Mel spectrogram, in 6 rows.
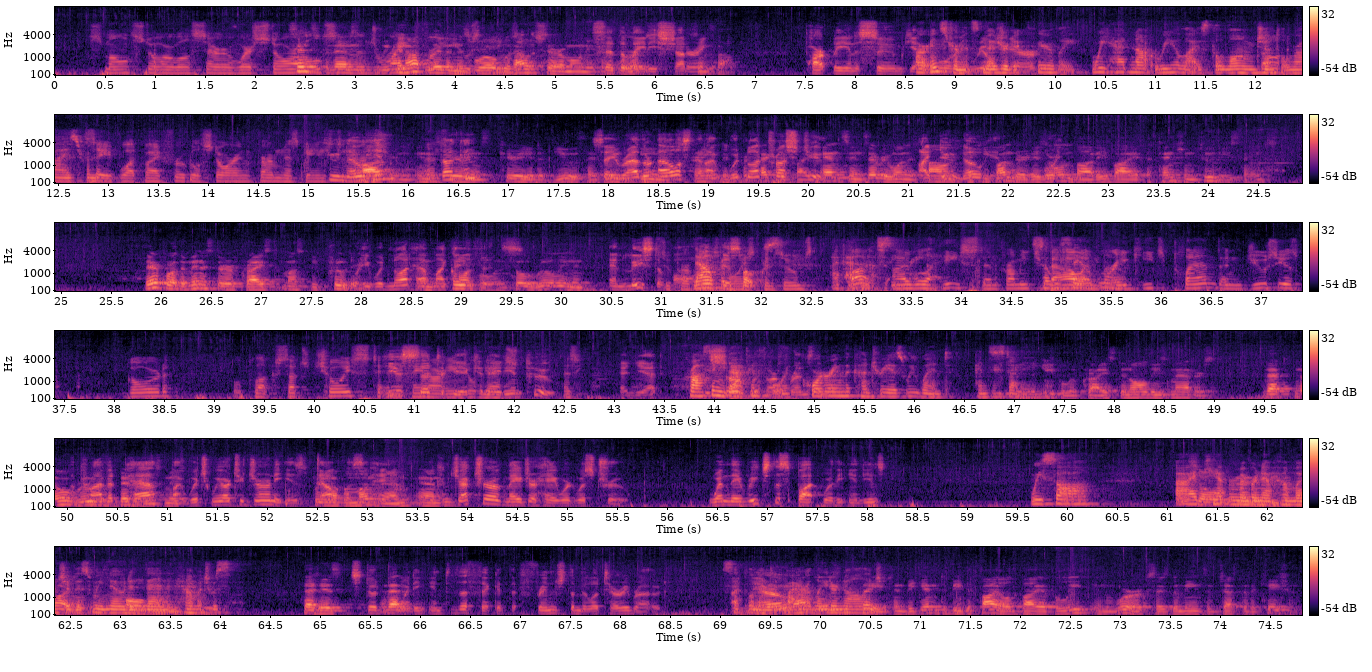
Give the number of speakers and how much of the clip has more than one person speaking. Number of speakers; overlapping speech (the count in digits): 4, about 43%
